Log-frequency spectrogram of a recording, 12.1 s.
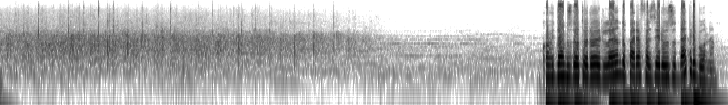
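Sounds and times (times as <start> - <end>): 
audience applause: 0.0 - 6.5
speech: 9.1 - 12.0.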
